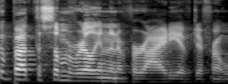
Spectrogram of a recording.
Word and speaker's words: Silmarillion: And the Silmarillion, did I say it right? – Yeah.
